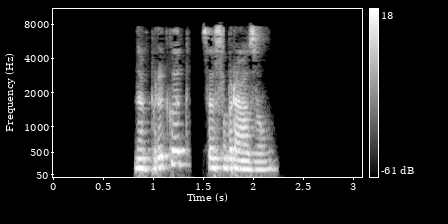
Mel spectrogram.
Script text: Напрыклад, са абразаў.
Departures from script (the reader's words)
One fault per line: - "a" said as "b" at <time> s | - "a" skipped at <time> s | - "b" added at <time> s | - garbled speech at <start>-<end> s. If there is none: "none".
none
